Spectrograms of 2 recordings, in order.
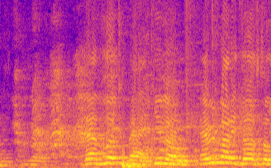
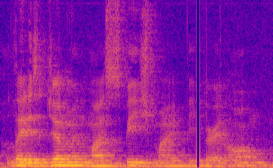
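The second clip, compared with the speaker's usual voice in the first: pompous speech opener; 5 semitones lower, 9 dB quieter than usual. Shown as a demonstration. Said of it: "I'm gonna give a one-minute speech".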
